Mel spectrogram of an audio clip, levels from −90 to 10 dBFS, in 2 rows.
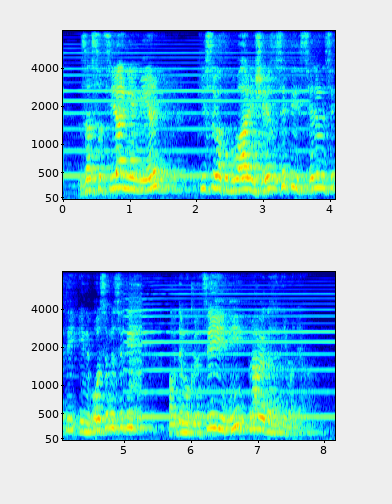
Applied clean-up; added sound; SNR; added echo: none; Bowed string instrument; 14 dB; reverberation time 1.1 s.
